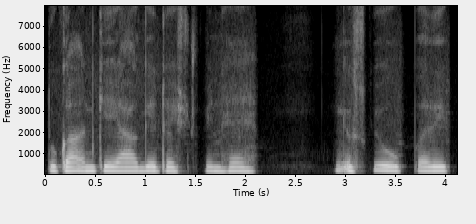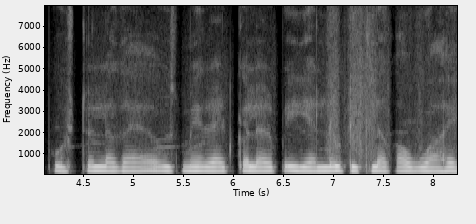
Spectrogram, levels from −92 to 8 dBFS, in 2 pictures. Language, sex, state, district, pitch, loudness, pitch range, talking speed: Hindi, female, Maharashtra, Mumbai Suburban, 200 Hz, -17 LUFS, 195-205 Hz, 145 wpm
